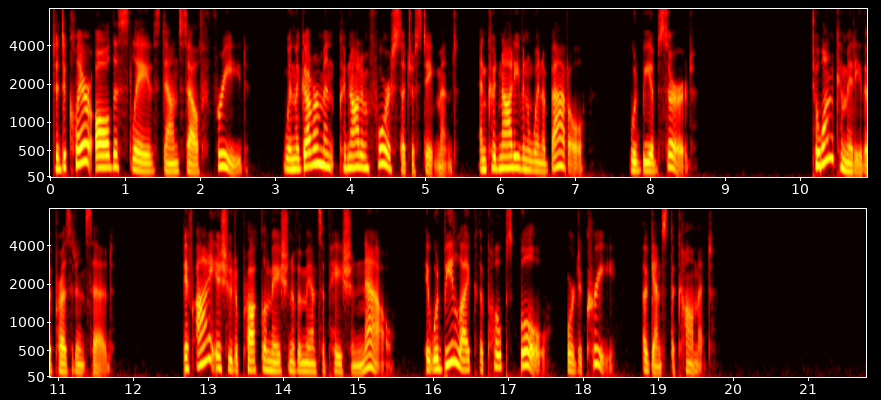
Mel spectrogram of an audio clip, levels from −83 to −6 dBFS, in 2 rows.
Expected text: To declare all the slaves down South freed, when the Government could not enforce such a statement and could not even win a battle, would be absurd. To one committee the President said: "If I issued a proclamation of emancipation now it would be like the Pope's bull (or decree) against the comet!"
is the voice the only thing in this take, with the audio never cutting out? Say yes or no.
yes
